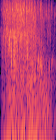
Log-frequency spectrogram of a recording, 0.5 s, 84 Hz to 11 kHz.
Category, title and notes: Sound effects > Electronic / Design
Cake or shit on your face-5!
Hi ! If you used it in your games ,movies , Videos , you should tell me , because it's really cool!!! I just used a wavetable of Crystal and used ENV to give its WT Position some move. And Used a sine wave to modulate it Distortion is the final process Enjoy your sound designing day!
Movie, FX, cake, OneShot, Rumble, Synthtic, Game, shit, Cartoon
